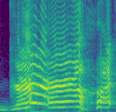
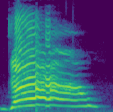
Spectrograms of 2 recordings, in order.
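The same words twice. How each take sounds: First: Imitating, voice cracks on girl; voice cracking. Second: High loud exclamation. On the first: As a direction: try the shout, let it crack. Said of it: "My voice cracked". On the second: Real, not acted. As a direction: throw the word out with full sass. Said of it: "trying to do what you did".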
